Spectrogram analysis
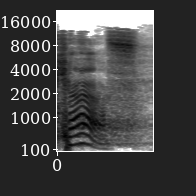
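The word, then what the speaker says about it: كاف: And then we have the kaf. Kaf is like light qa. Qa is like a little bit from throat. Ka is from like your 2 sides.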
